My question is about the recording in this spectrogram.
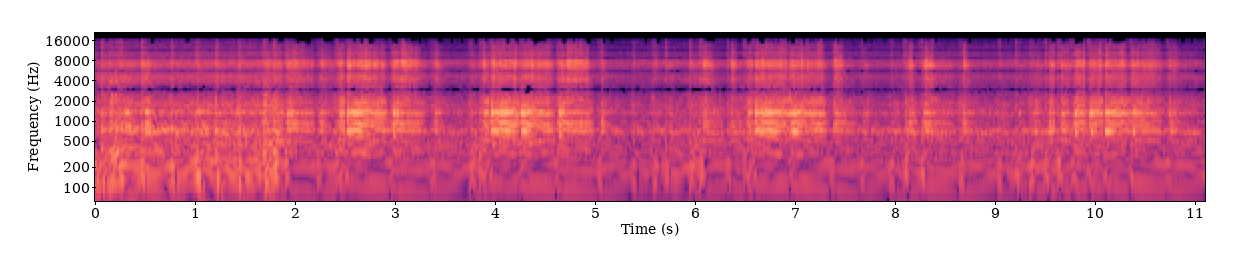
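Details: MZ ETZ 251 two-stroke motorcycle blipped repeatedly, with a harsh rattling, buzzy noise as revs fall from high rpm back to idle; present for five years since purchase, engine otherwise runs well on long trips, cause unknown.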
